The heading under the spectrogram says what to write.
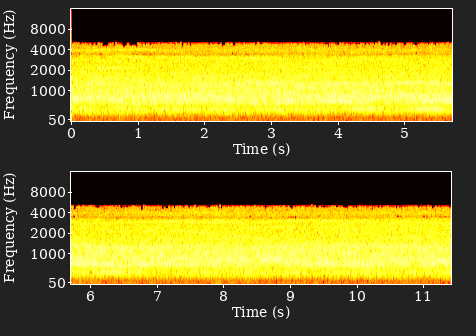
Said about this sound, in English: I tell you what, he has the crowd going nuts,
